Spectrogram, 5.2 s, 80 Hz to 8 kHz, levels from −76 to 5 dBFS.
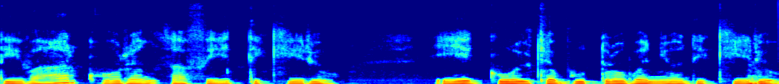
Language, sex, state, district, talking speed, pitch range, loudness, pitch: Rajasthani, female, Rajasthan, Nagaur, 115 wpm, 160-185 Hz, -15 LUFS, 170 Hz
